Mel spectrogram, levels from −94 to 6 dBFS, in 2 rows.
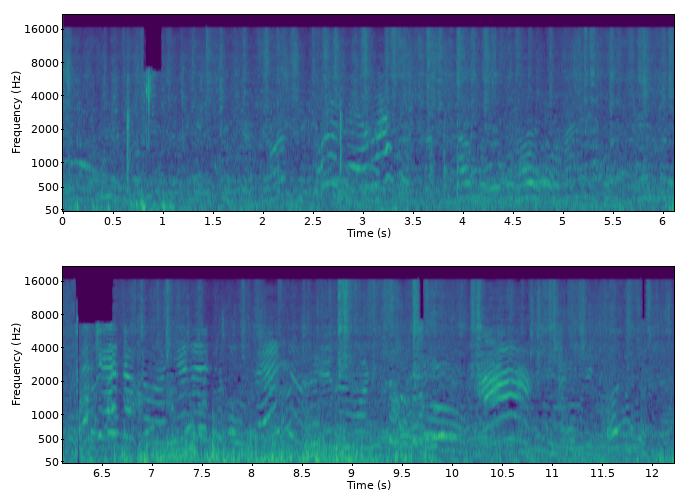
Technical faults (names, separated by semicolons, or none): damaged data in a compressed stream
